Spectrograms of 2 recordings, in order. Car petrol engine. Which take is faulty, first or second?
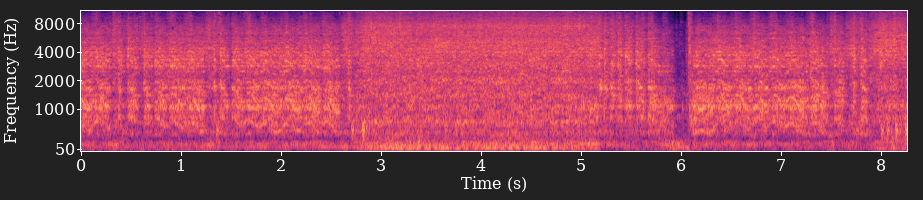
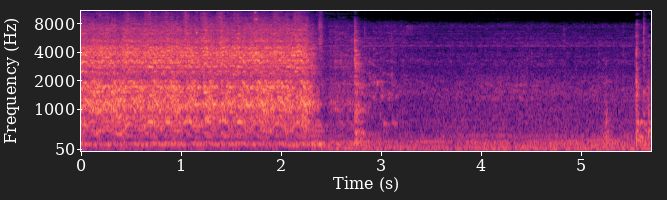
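second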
